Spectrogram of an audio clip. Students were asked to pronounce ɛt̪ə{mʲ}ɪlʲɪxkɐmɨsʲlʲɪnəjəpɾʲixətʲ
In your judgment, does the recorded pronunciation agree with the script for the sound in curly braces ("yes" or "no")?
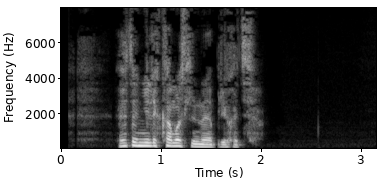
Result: no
